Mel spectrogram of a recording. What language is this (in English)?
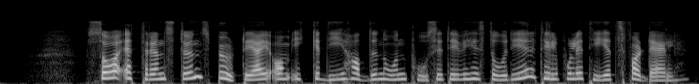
Norwegian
